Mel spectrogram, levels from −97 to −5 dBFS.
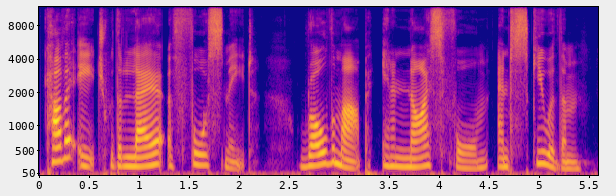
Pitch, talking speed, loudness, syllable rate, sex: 185 Hz, 180 wpm, -22 LUFS, 4.5 syllables/s, female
